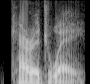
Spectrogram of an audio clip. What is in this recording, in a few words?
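"carriageway", American English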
